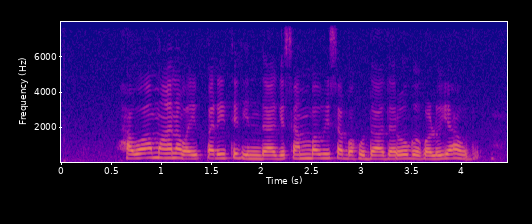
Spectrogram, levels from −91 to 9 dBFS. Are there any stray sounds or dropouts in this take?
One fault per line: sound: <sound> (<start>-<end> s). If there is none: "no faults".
no faults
